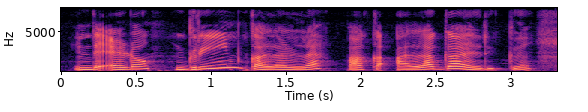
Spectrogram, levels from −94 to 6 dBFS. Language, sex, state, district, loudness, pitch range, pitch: Tamil, female, Tamil Nadu, Nilgiris, -16 LUFS, 210-295 Hz, 240 Hz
